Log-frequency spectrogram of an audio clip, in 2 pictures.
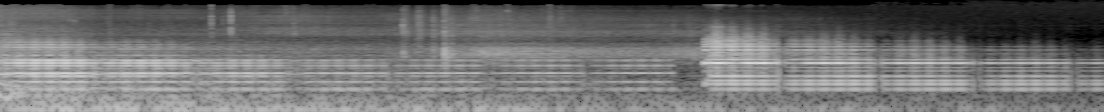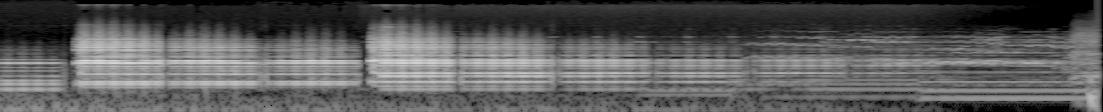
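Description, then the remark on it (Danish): A loud, effects-heavy music track with vocals plays continuously, with distorted, chorus-like sustained tones and pulsing rhythmic chords that shift in sections, ending on a softer, sparser passage. “Det er simpelthen så gennemført, det nummer her.”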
